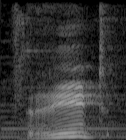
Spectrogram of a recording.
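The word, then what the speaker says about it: read: जरी रेड म्हटलं वाचताना तरी स्पेलिंग मात्र तेच राहतं 3ही रूपांचं. मग रीडचं तिसरं रूप पहा, तेच आहे, फक्त याचा उच्चार रेड असा करायचा.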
